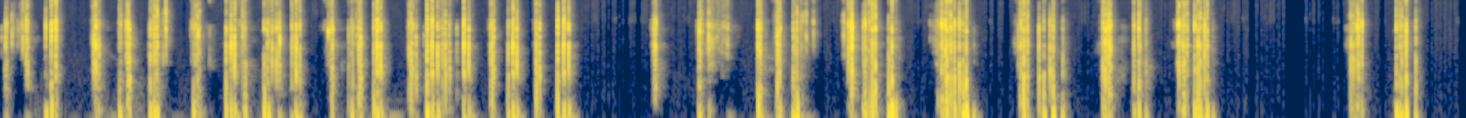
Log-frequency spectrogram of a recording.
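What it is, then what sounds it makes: Cardboard pencil package. A long, narrow printed paperboard package for a Cezanne eyebrow pencil, with the pencil inside, is held and tapped with fingertips and nails, partly while resting on a table. Quick, dry, crackly taps with a papery crunch come in dense bursts, separated by short silent pauses.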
